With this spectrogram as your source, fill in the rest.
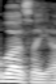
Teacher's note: وهنايا والله بصير بالعباد، إذا النبر هنايا والله بصير، هو بصير، هذا مقطع ثلاثي، النبر غيكون على الهاء وعلى الصاد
